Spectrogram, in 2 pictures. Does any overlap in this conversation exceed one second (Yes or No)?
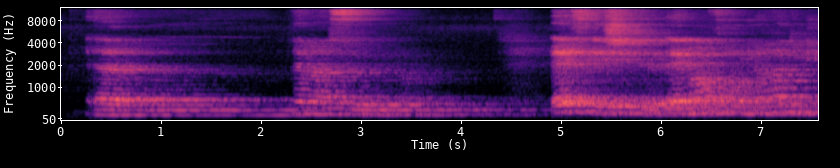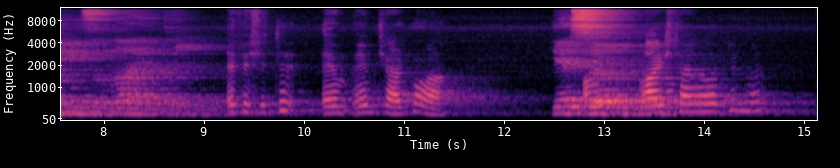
No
